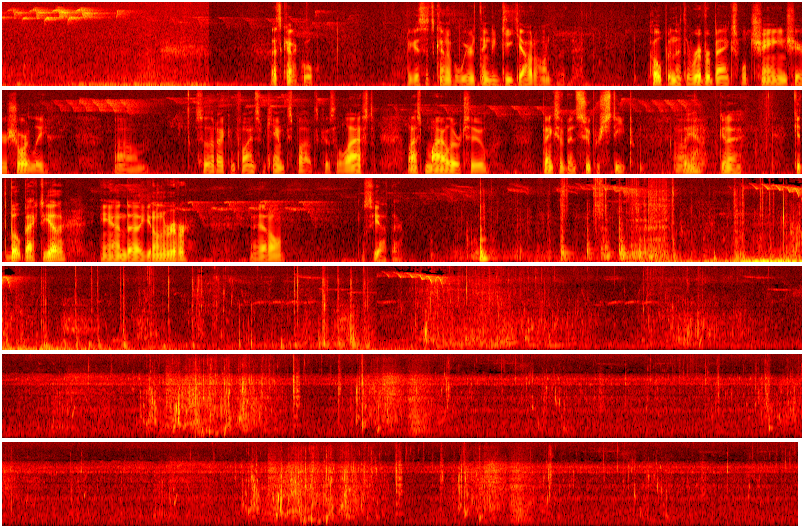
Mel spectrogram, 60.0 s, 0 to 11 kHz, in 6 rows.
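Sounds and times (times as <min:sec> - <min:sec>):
gear knocking against canoe hull: 0:25.3 - 0:35.6
paddle strokes: 0:25.3 - 0:39.5, 0:40.5 - 0:59.9
water washing against canoe: 0:25.3 - 0:39.5, 0:40.3 - 0:59.9.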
